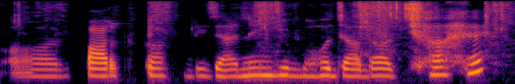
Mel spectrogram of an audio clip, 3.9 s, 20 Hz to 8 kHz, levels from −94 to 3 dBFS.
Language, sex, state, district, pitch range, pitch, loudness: Hindi, female, Bihar, Gaya, 210-235 Hz, 220 Hz, -25 LUFS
